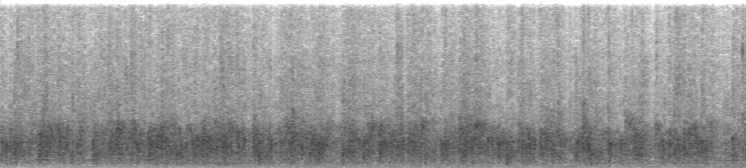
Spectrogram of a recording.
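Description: A church congregation claps in sustained, dense applause, loud and close throughout the whole stretch.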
